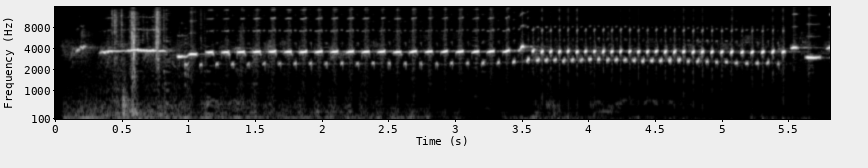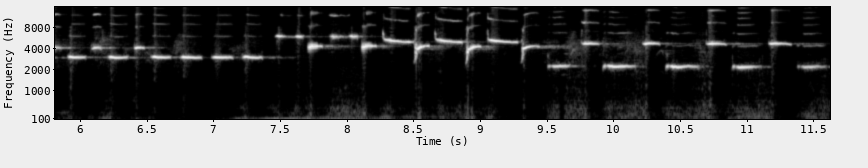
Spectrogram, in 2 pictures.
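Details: Russian canary bred for singing, kept as a pet, delivering loud, high song: long rolling trills of rapid repeated notes, shifting pitch between tours, then sharp rising whistled notes and clipped chips, clean and close.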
